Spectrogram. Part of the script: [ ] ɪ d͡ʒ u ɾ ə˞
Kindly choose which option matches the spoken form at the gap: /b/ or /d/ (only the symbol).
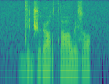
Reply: d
